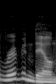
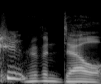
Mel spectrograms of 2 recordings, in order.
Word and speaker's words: Rivendell: coming up is it I thought it was r-i-v-e-n isn't it rivendale she can't even read Rivendell oh that I was doing Dale Riven Adele yeah yeah I'm saying it wrong no I just so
